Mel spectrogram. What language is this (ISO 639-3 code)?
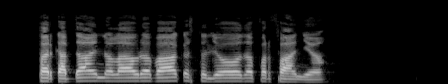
cat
